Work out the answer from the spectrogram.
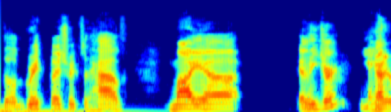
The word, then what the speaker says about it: Maija Ehlinger: Today, I have the great pleasure to have Maija Ehlinger. You got it right? Oh my God, so bad at pronunciation, but very happy to have you here, editor in chief of Hypepotamus.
